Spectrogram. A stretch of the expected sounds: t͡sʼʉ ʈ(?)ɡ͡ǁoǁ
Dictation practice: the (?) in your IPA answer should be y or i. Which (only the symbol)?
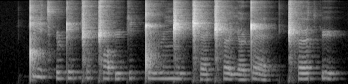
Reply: i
